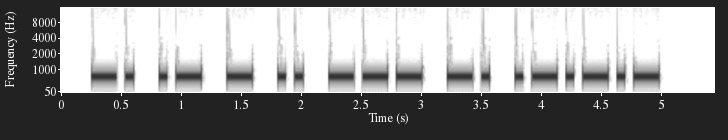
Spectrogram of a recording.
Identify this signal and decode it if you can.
Morse code, heard as a keyed tone, about 17 wpm, 700 Hz. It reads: NATION.
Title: Sentences from Top 1000 Words - Review Part 6 - 17wpm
